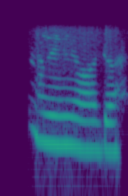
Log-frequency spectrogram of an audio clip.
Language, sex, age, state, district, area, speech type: Nepali, female, 18-30, West Bengal, Kalimpong, rural, conversation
